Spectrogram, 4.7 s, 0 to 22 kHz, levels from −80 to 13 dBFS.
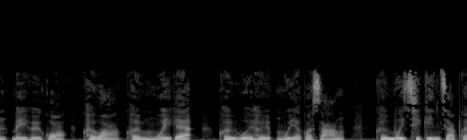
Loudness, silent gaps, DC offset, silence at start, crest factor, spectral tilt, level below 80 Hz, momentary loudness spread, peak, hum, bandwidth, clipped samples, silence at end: -23 LUFS; none; under 0.1%; 0 s; 14 dB; -6.5 dB/octave; -54 dBFS; 6 LU; -8 dBFS; none; 11.5 kHz; under 0.1%; 0 s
